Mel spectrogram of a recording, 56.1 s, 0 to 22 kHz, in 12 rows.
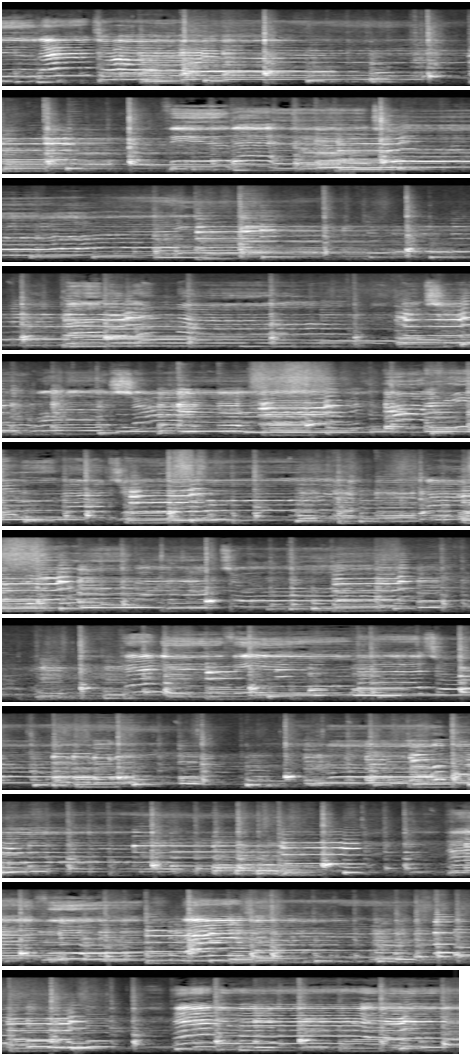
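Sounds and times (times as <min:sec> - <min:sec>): guitars: 0:00.0 - 0:56.0
woman singing into a microphone: 0:00.0 - 0:56.0
trumpet: 0:01.0 - 0:10.1, 0:11.0 - 0:30.2, 0:31.2 - 0:37.4, 0:41.0 - 0:56.0.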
